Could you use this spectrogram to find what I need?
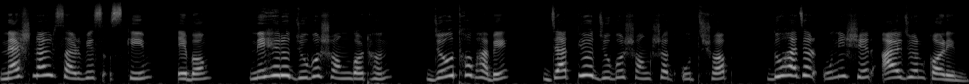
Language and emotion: Bengali, neutral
